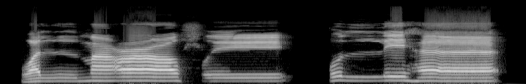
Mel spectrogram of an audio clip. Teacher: واللام کو ہلانا نہیں، عین یہاں پر الف مدہ ہے، 1 الف کے برابر کھینچ کر پڑھیں گے. صاد کو موٹا پڑھیں گے اور یا مدہ ہے، 1 الف کے برابر کھینچ کر پڑھیں گے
